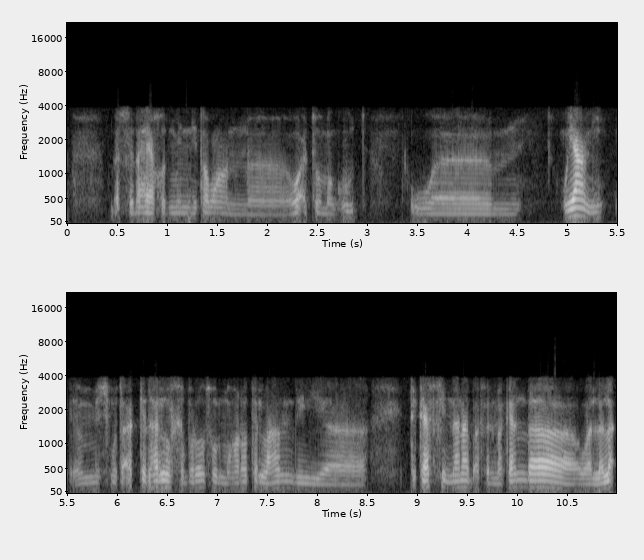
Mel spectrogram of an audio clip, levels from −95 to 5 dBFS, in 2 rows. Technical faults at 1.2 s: GSM full-rate codec; lost GSM frames

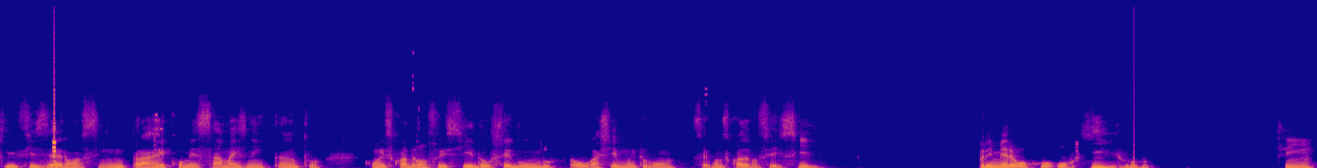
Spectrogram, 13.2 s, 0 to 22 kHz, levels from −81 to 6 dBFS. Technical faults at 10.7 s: corrupt frame decoded

